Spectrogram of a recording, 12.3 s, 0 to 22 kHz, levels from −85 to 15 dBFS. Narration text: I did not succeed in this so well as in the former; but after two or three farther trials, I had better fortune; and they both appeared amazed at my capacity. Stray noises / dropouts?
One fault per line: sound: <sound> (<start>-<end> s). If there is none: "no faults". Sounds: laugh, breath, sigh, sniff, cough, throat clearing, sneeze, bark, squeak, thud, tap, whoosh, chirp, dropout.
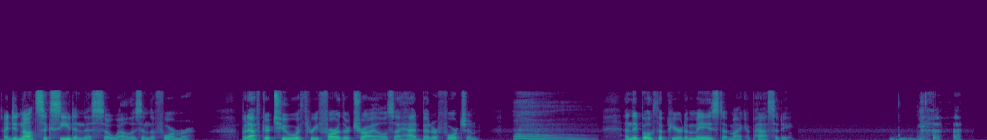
sound: sigh (6.4-7.5 s)
sound: laugh (11.1-12.1 s)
